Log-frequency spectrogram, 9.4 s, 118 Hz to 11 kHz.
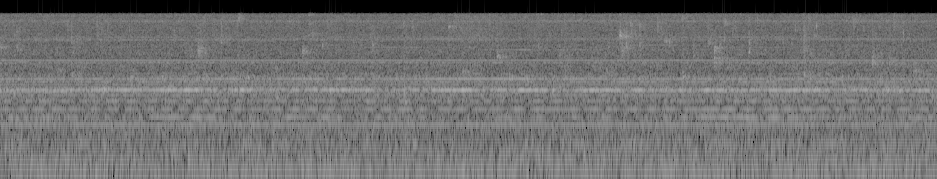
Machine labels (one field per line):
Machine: pump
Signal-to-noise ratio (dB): 0 dB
